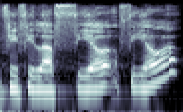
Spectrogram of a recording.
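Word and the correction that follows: Feijoa: Fijoa, sorry. – Fijoa.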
